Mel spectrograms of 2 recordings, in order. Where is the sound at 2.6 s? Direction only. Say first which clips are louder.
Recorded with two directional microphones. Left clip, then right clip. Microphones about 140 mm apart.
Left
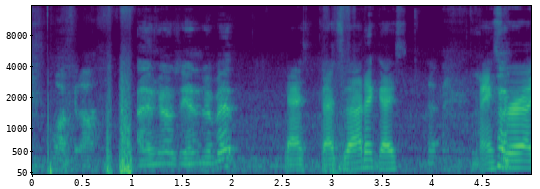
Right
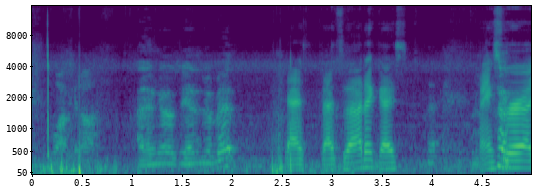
Left 1 dB; 5° right (ahead or behind).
